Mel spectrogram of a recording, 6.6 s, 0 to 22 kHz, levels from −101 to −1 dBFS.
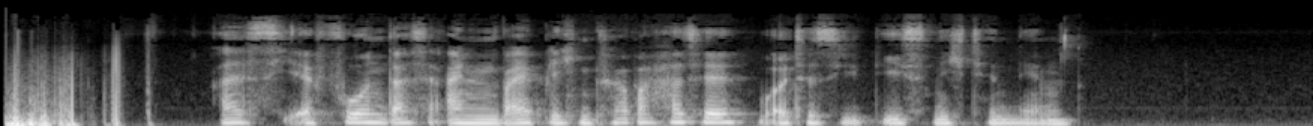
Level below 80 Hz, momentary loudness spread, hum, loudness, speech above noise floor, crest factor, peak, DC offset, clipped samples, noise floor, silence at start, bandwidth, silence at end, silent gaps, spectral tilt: -28 dBFS; 7 LU; none; -20 LUFS; 43 dB; 16 dB; -2 dBFS; under 0.1%; under 0.1%; -62 dBFS; 0 s; 11 kHz; 1.2 s; none; -6.5 dB/octave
